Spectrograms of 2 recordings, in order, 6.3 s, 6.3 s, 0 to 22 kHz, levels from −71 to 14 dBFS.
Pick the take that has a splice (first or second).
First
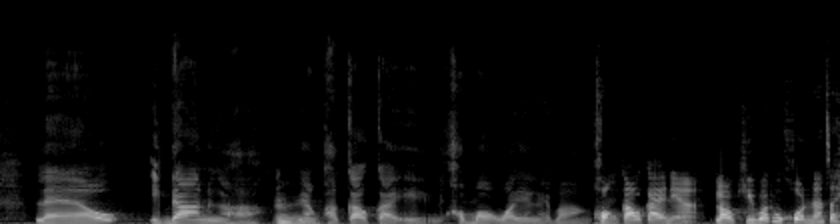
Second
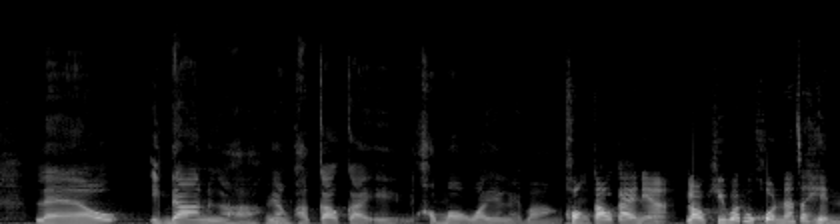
second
